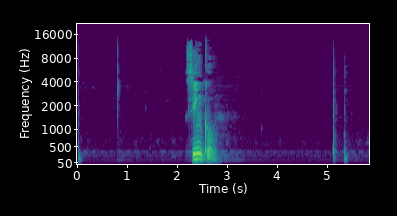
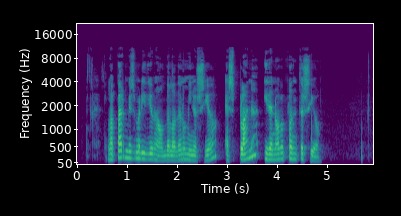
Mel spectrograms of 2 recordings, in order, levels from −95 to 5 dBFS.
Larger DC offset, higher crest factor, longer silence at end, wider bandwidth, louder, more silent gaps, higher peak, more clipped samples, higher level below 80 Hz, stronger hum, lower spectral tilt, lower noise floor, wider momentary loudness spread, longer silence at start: neither; about the same, 26 dB vs 24 dB; first, 3.05 s vs 1.1 s; first, 13.5 kHz vs 11 kHz; first, -21 LUFS vs -27 LUFS; neither; about the same, -4 dBFS vs -4 dBFS; neither; first, -70 dBFS vs -80 dBFS; neither; about the same, -4.5 dB/octave vs -4.5 dB/octave; about the same, -82 dBFS vs -79 dBFS; first, 27 LU vs 8 LU; second, 0.05 s vs 0.65 s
